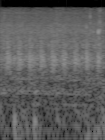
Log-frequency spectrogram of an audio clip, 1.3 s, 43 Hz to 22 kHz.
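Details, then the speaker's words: Backfire Ranger X1 all-terrain electric skateboard, new: low rumbling thumps about every quarter second from the tires while riding; rider hopes it's tire nubs or manufacturing imperfections that will wear in; cause unclear. "One thing I've noticed is you can hear the sound coming from the tires, almost like out around, I guess, but I'm hoping that's just, like nubs on the tire just have to get worn in."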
